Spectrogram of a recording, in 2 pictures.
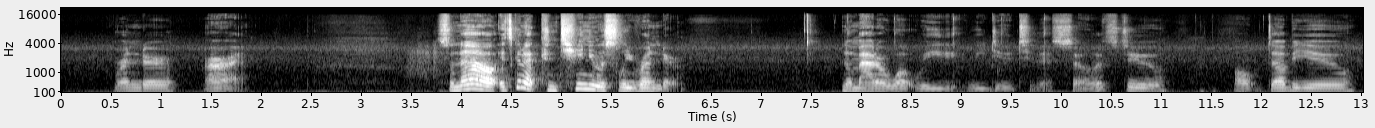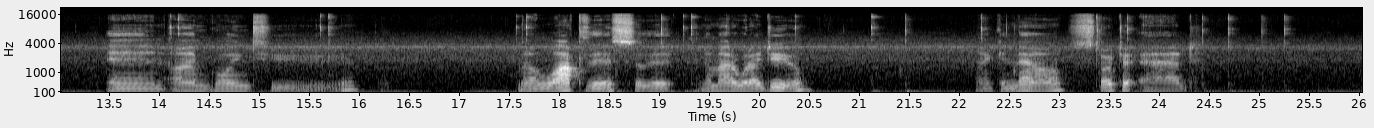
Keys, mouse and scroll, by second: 8.3 middle click, 9.4 middle click, 11.3 alt+w, 14.0 click, 15.5 click, 17.5 click, 18.5 alt+middle click, 19.2 click, 20.3-21.1 drag, 21.4-22.2 alt+middle drag, 23.3 middle click, 24.4 middle click, 25.0 middle click.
